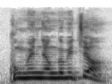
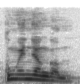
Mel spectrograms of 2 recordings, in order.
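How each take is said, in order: First: 국민연금 called out loud and high; 국민연금 hit hard, falling at the end; emphatic. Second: Said in the usual way. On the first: Acted. Repeats the word, first loudly.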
